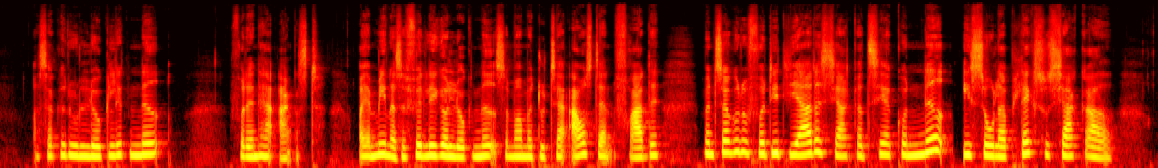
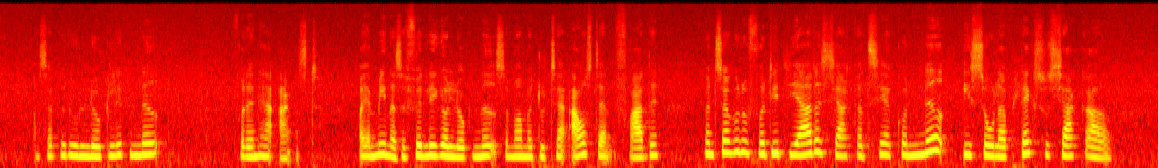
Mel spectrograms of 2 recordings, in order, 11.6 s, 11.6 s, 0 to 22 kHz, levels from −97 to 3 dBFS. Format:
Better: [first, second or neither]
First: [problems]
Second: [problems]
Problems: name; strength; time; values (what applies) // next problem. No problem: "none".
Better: first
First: none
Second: hiss; noticeable; throughout; 20 dB below the speech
